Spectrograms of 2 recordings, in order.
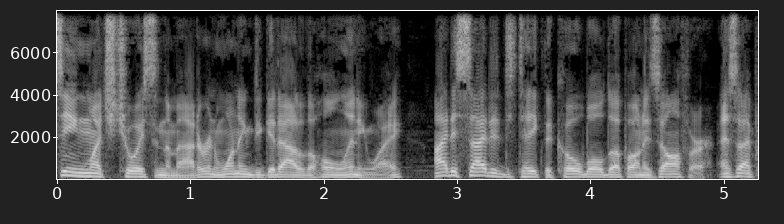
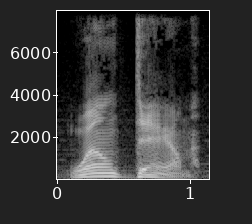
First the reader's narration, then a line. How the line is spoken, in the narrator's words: I groaned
